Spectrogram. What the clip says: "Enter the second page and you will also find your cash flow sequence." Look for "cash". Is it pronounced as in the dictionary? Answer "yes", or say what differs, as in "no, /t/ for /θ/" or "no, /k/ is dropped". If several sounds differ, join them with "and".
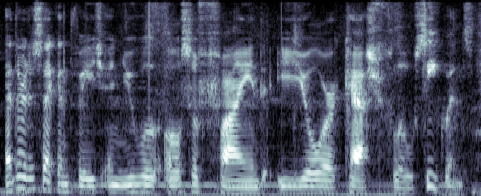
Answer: yes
